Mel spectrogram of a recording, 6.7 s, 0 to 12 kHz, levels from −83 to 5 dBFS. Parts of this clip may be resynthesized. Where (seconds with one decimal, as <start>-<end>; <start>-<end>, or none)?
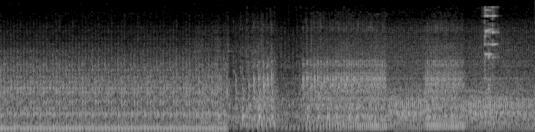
0.0-6.7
